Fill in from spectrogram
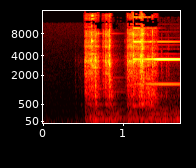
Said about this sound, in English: Okay, so I get the cash register sound every single time somebody goes to my website. And this is the coolest thing in the world. All day long, I'm hearing cha-ching... cha-ching.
